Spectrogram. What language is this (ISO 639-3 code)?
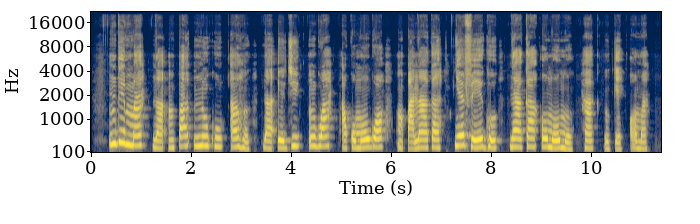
ibo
